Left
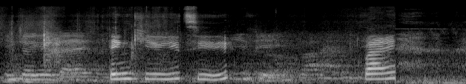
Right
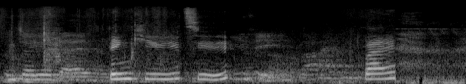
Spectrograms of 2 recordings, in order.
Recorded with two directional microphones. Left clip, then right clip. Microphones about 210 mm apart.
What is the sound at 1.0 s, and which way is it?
A woman's voice, 5° right (ahead or behind).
